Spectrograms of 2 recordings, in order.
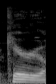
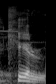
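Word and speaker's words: Kaeru: me quickly get myself back in character more syllables than what's there for kiru I'm like kieru and I'm like hero keru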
